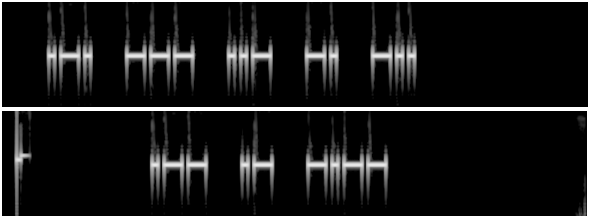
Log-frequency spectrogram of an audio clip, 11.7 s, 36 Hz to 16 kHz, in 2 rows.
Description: Morse code, heard as a keyed tone, about 20 wpm, spaced as for 14 wpm, 700 Hz. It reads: ROUND WAY
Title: 2x Character Spacing - Top 200 Words - 20wpm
